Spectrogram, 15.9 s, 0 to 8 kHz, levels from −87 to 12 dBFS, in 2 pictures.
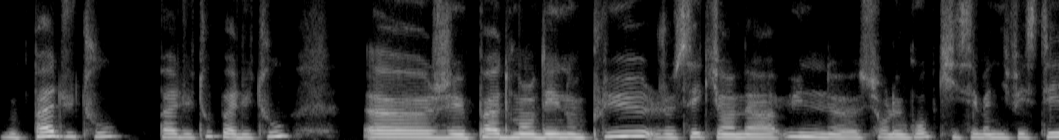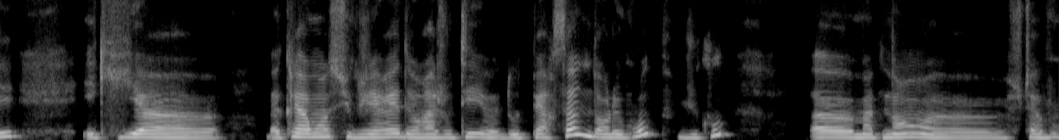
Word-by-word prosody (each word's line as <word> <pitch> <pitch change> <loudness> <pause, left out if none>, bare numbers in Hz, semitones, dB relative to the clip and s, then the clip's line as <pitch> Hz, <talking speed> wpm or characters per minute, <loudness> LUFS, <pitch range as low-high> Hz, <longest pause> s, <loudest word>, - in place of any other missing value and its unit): Mmh, 200 -2 -4
pas 250 +3 +5
du 230 -2 -5
tout, 245 +3 -7 0.3
pas 200 -1 0
du 190 -1 -4
tout, 255 +7 -7
pas 210 -6 0
du 185 0 -1
tout. 250 +8 -3 0.6
Heu, 195 0 +4
j’ai 185 0 +3
pas 200 +3 +3
demandé 195 0 +4
non 190 -1 +3
plus. 245 +3 +1
Je 190 0 -3
sais 200 +4 -1
qu'il 195 -1 -3
y - - +4
en 185 +1 +3
a 180 -1 0
1 220 -3 +1 0.2
heu, - - -3
sur 180 +2 -7
le 180 -1 +1
groupe 205 +4 -4
qui 195 -2 -8
s'est 195 +2 -4
manifestée 190 +6 -1 0.5
et - - -2
qui 195 +2 0
a, 175 -3 +2 0.3
bah, 180 - -3
clairement 215 -1 +3
suggéré 205 0 0
de 195 - -1
rajouter, 185 +3 -1
heu, 170 -2 -1
d'autres 180 +1 -3
personnes 275 - +1
dans 200 -5 0
le 180 -1 +1
groupe, 355 - -3
du 180 -1 -5
coup. 340 - -4 0.6
Heu, 185 -1 +3
maintenant, 190 +3 +1
heu, 170 0 -4
je 170 -2 -17
t'avoue 190 +2 -3
190 Hz, 195 wpm, -22 LUFS, 180-215 Hz, 0.6 s, pas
